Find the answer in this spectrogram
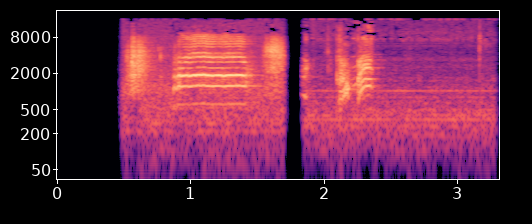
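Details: Talking pet budgerigar imitating a line from a controversial mayor: high-pitched, speech-like chatter with one sustained, tonal, harmonic syllable, a brief pause, then a few quick syllables and a fading murmur.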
